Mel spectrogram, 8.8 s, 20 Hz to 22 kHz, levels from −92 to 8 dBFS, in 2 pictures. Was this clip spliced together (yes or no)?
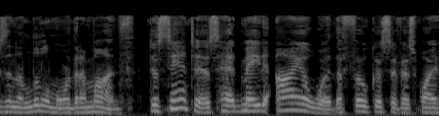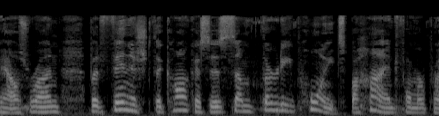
no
